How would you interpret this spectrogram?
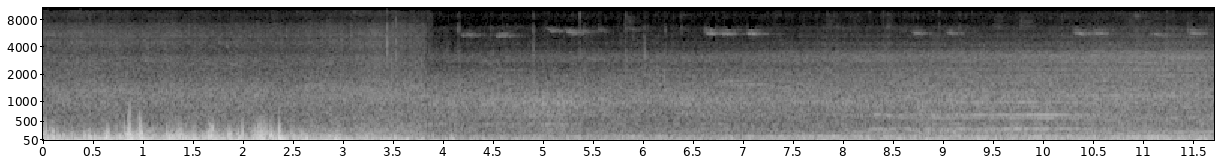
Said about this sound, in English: As the trains keep coming thick and fast through Saltaire Station, it really is a busy line. You don't realise until you're right next door to it.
